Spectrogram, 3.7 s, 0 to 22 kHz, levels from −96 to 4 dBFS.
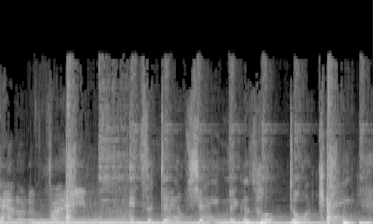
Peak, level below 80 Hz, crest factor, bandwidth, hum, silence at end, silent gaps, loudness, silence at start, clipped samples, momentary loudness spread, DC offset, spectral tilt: -2 dBFS; -24 dBFS; 16 dB; 17 kHz; none; 0 s; none; -19 LUFS; 0 s; under 0.1%; 5 LU; under 0.1%; -5.5 dB/octave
